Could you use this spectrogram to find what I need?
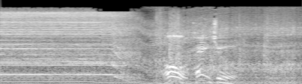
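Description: Metal ramps clank down onto the road.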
